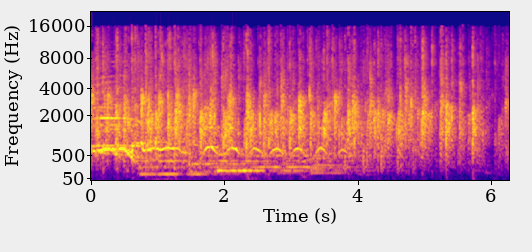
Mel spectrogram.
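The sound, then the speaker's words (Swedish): An audience claps loudly and steadily for several seconds to welcome a guest performer onto the stage, a dense wash of hands with a few whistles and cheering voices riding on top before the clapping starts to thin out. “Hon heter Paulina Palmgren. Ge henne en applåd.”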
